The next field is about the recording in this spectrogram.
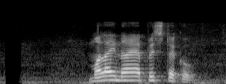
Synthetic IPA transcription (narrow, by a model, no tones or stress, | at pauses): mʌlajnʌjaprisʈʌko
